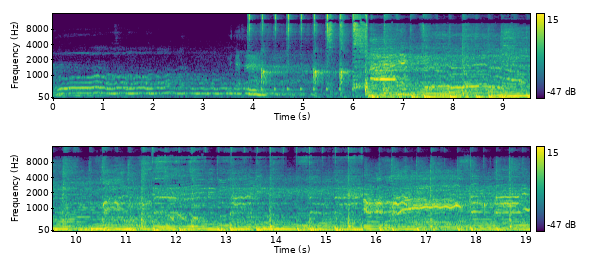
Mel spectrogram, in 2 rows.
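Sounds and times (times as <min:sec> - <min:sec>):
person singing: 0:00.0 - 0:05.2, 0:06.2 - 0:19.0
rock band playing live: 0:05.5 - 0:19.0.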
